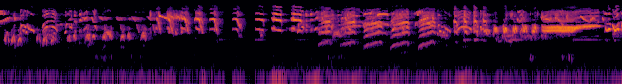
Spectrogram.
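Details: Chinese hwamei, a tame, large-bodied bird with a fanned tail, kept for singing competitions, delivers a rich, fast run of varied whistled and slurred phrases, rising and falling notes tumbling on in quick succession, ending in a sustained buzzy trill.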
